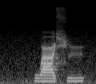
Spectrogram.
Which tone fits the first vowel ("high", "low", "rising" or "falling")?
high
